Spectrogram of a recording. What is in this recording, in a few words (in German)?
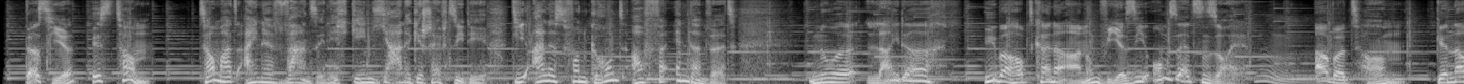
informativ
